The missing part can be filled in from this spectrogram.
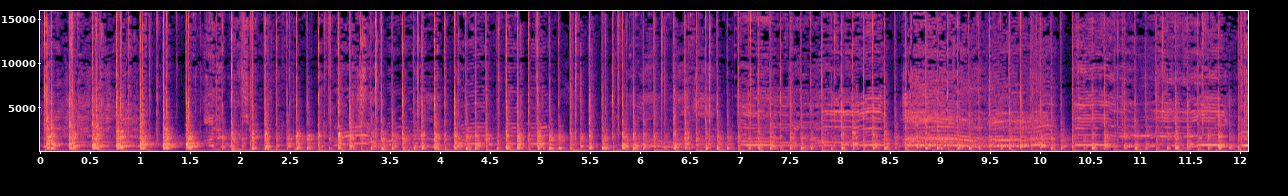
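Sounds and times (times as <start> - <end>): djembe hand-drum strokes: 0.0 - 12.0.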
